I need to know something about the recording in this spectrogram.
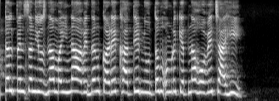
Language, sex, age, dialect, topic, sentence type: Magahi, female, 18-24, Southern, banking, question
